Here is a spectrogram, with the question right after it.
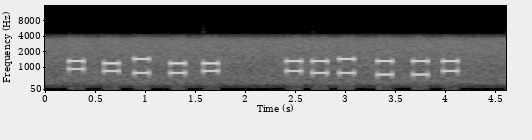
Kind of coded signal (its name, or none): DTMF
